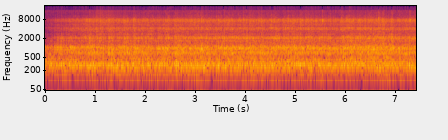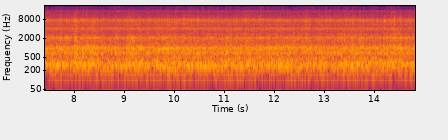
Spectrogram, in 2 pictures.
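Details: HP 8901B modulation analyzer's original cooling fan, before replacement, measured with an RTA: loud constant whirring rush with a few steady tones and no speed change; a worn, noisy cooling fan.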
